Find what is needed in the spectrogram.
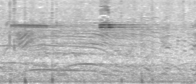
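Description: A jokgu ball thudding on the ground a few times at uneven spacing, with players' voices calling around the court.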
